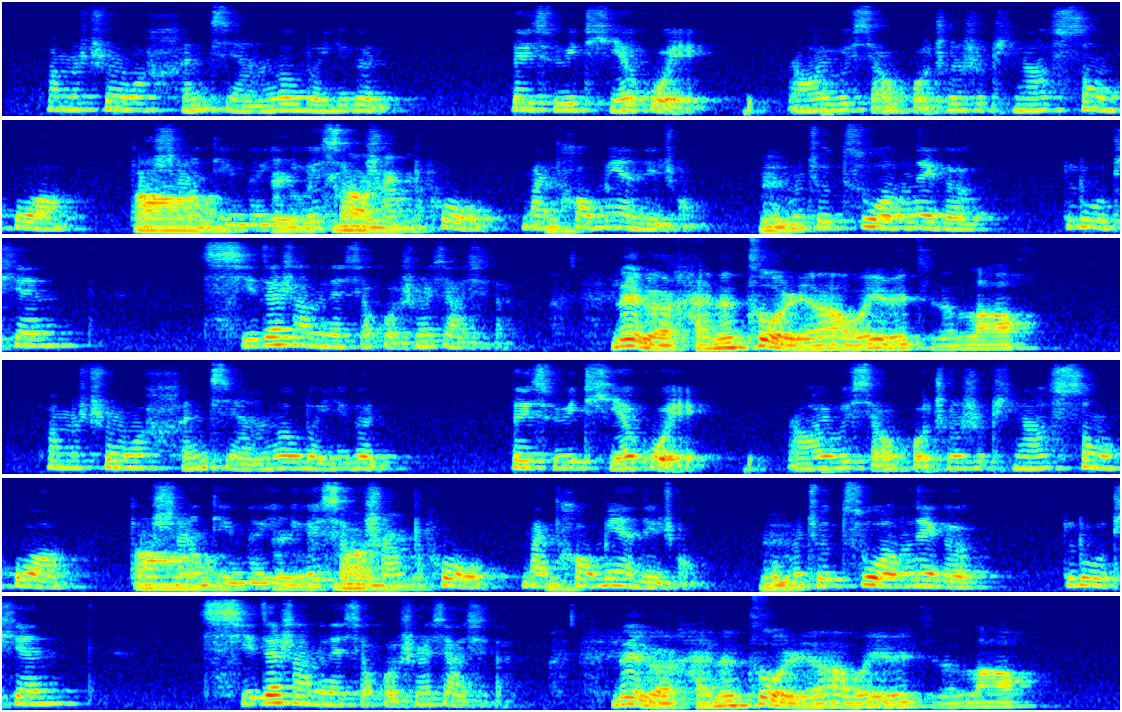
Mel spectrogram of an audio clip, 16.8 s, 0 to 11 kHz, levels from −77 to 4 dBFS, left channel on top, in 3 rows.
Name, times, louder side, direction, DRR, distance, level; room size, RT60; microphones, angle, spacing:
voice 1, 0.2-1.9 2.5-3.5 3.9-5.9 6.2-9.0 9.4-10.4 10.9-11.5 12.2-13.6 14.1-14.2, right 3 dB, 30° right, 1.5 m, -24 dB
voice 2, 6.2-7.7 8.3-8.4 9.4-9.6 14.2-16.3, left 3 dB, 85° left, 0.7 m, -19 dB
8.9 x 3.2 x 4.6 m
head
